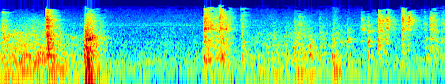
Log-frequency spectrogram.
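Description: A metal spoon and a plastic pot of homemade caramel being handled, clinking and knocking. There is one loud knock just under a second in, then a run of light clicks and rattles in the second half.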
